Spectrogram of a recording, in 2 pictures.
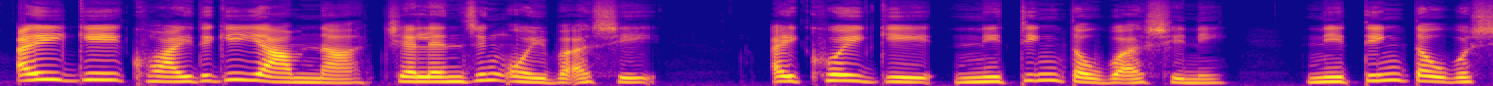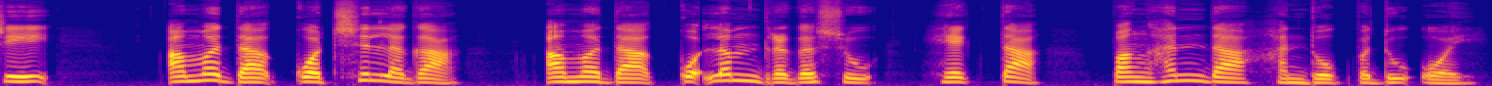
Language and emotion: Manipuri, neutral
